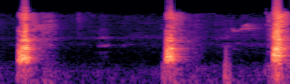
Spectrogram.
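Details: Three loud, isolated barks from a Golden Retriever spaced about two seconds apart, with a soft low thump between the second and third.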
